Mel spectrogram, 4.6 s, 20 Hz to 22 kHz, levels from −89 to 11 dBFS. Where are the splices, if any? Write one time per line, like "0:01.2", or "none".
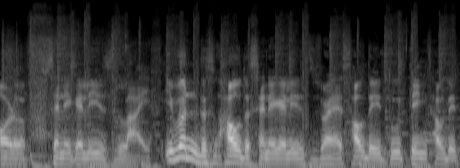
0:03.5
